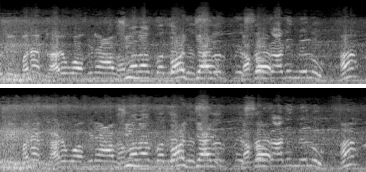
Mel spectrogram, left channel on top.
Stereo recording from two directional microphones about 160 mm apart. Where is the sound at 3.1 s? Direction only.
20° left (ahead or behind).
